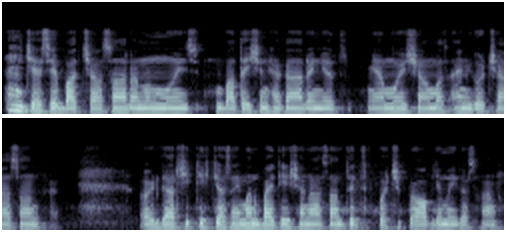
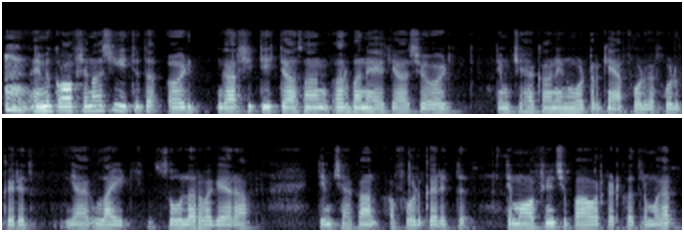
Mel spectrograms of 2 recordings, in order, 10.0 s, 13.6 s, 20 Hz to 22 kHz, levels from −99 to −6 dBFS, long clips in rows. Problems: background sounds at intervals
